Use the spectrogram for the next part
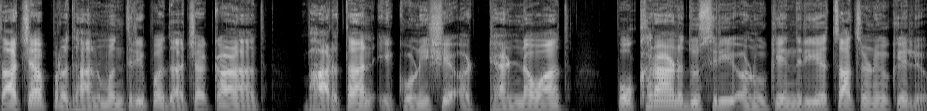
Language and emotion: Goan Konkani, neutral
